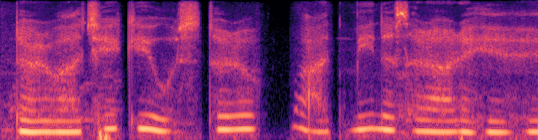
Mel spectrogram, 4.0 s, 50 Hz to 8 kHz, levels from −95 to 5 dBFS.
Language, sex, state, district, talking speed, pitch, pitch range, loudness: Hindi, female, Assam, Kamrup Metropolitan, 135 wpm, 240 Hz, 230-280 Hz, -14 LUFS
